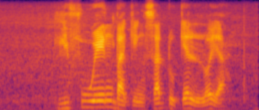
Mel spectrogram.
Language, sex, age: Southern Sotho, male, 21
